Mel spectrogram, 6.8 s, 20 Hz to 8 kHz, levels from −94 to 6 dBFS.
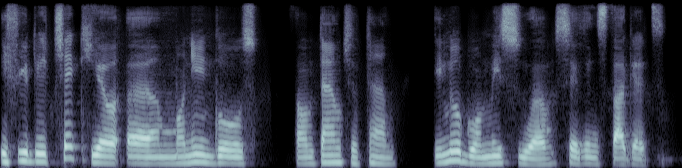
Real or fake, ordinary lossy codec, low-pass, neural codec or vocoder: fake; none; 7.2 kHz; codec, 16 kHz, 1 kbps, X-Codec, HuBERT features, trained on general audio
